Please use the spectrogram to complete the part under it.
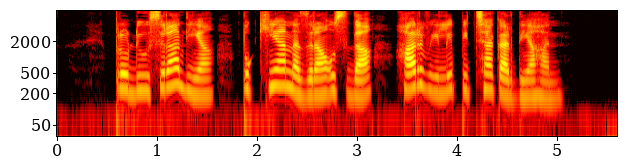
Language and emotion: Punjabi, neutral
